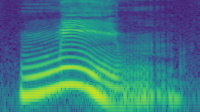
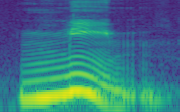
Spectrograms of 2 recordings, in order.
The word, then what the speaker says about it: meme: pronunciation of this word rhymes with the word dream so the way you say dream the same way you say this word which is mem so the correct pronunciation for this word is mem and you say it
